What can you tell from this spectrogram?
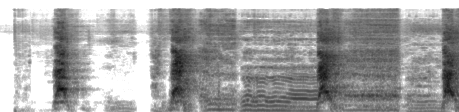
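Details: Angry pair of dogs: a sharp bark, a sustained harmonic growl lasting over a second, then more loud barks in quick succession.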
